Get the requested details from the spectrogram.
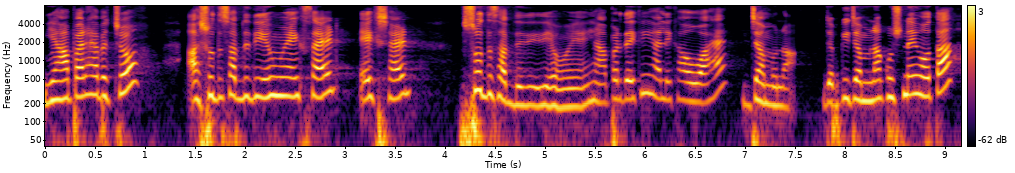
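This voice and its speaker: A woman teacher with a clear, smooth, fairly high voice walks young children through a lesson. She explains patiently, reads examples aloud and corrects them one by one. The voice is recorded close to the mic as a voice-over. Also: a bit bright.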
